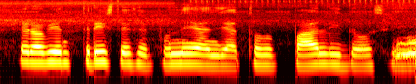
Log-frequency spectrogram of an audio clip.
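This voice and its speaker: Dry and close with no echo, the voice has a dark, mellow tone, a flat monotone delivery and a fairly slow pace. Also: woman. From Bolivia, El Alto (La Paz). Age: 20s. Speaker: coffee farmer. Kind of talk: interview. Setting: outdoors on a farm.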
